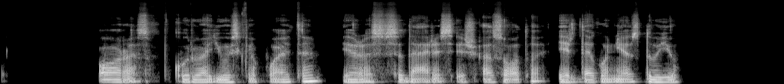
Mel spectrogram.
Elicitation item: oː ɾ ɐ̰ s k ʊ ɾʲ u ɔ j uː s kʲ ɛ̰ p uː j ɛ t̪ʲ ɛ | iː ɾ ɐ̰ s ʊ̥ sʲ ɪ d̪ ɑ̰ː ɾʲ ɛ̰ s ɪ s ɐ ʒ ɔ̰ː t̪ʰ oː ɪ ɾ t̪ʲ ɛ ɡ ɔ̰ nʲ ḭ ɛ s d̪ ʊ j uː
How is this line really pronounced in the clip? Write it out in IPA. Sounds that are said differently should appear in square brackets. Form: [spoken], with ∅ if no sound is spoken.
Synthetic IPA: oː ɾ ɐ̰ s k ʊ ɾʲ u ɔ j uː s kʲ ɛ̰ p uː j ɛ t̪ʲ ɛ | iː ɾ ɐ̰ s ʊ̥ sʲ ɪ d̪ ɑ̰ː ɾʲ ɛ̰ s ɪ [ʃ] ɐ [z] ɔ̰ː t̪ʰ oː ɪ ɾ [d̪ʲ] ɛ ɡ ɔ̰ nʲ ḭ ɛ s d̪ ʊ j uː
